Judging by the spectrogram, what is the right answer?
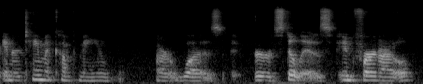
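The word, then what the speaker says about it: Inferneaux: So I kind of stepped away from doing dance as much, but our entertainment company or still is Inferno, spelled with an EAUX.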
